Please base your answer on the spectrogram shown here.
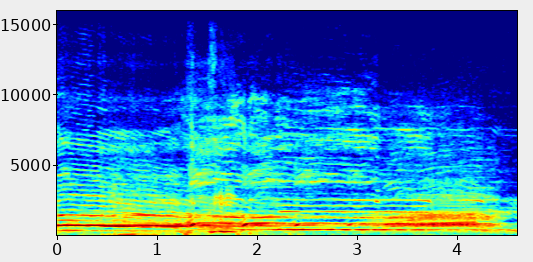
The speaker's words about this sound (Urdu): علی کا نعرہ جو محفل میں ہم لگاتے ہیں،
